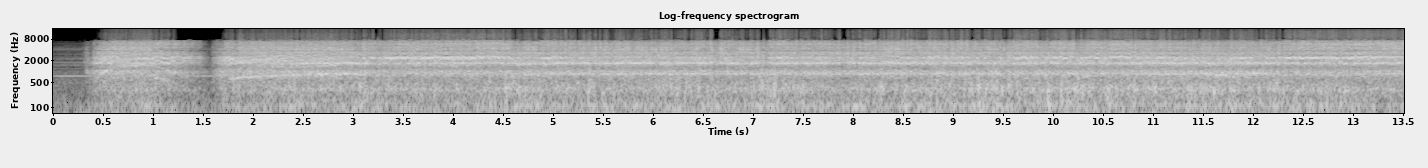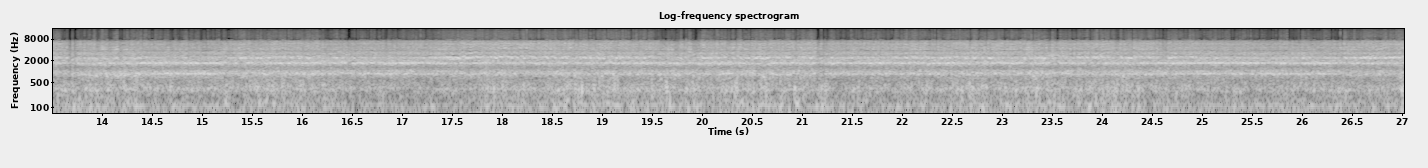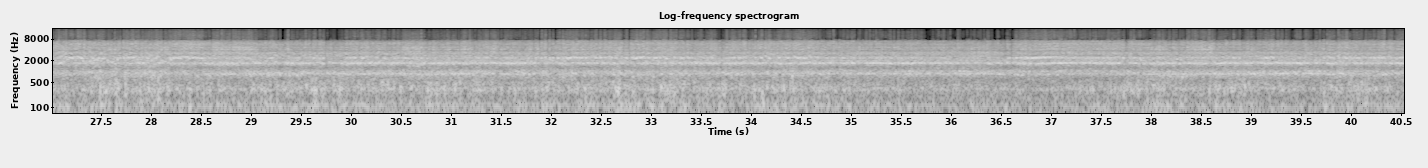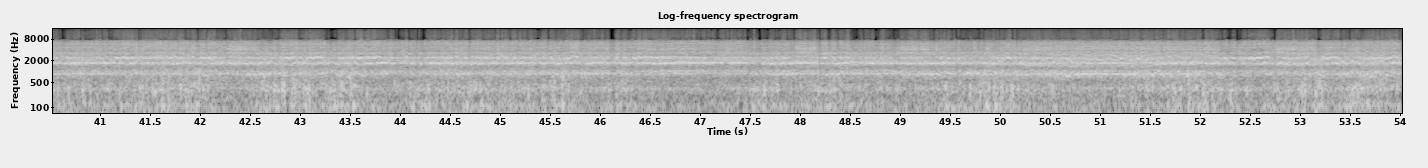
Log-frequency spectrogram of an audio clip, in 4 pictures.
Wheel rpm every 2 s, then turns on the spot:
70, 190, 220, 230, 230, 220, 220, 220, 230, 230, 230, 230, 230, 220, 230, 230, 230, 230, 230, 230, 230, 230, 230, 230, 230, 220, 220.
none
